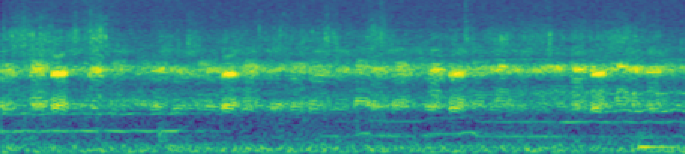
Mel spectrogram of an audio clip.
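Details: Frogs croaking in rice paddies near Madiun, Indonesia, the morning after a stormy night of heavy rain; a thick unbroken chorus with a bright trilling layer and pulsing louder croaks roughly every second.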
